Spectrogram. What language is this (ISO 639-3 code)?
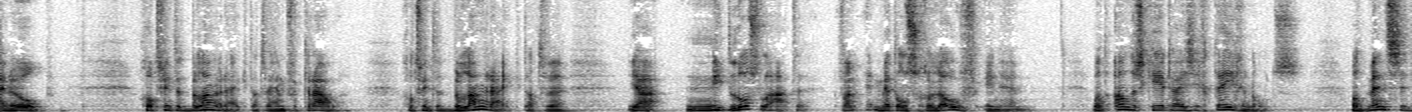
nld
